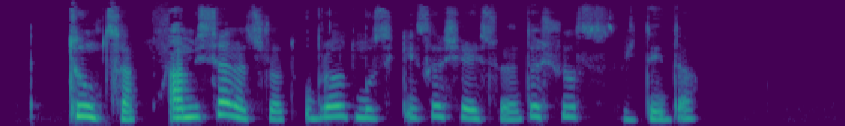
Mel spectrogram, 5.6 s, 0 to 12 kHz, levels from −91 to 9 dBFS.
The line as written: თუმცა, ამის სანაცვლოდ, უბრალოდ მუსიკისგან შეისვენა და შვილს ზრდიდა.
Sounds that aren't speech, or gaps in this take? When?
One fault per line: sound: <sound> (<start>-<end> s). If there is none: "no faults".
no faults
